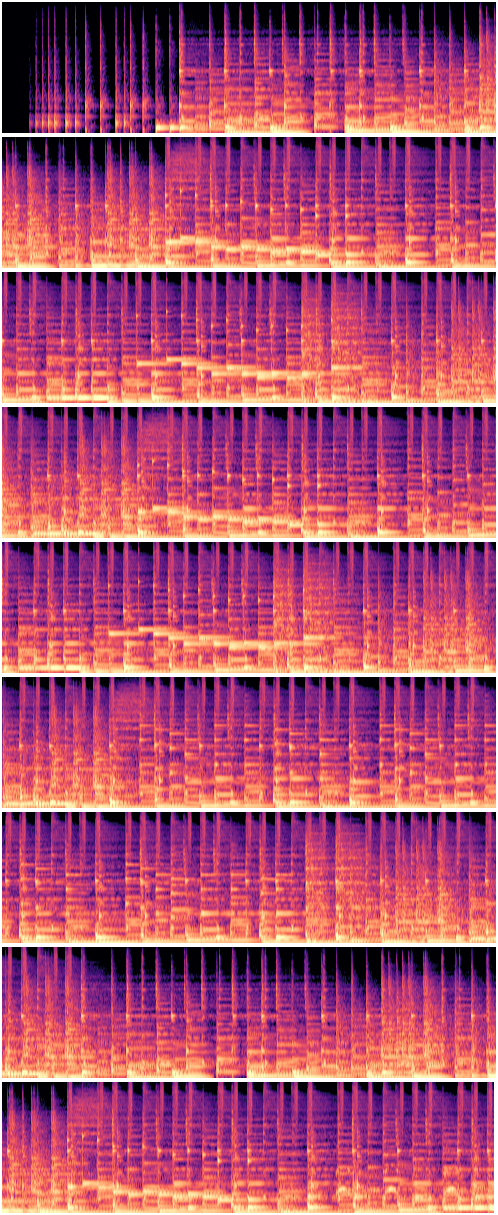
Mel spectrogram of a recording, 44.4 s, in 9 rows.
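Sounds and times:
salsa music: 0:01.7 - 0:44.4.

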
